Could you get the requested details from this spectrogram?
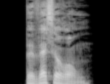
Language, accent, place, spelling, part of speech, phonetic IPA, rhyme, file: German, Germany, Berlin, Bewässerung, noun, [bəˈvɛsəʁʊŋ], -ɛsəʁʊŋ, De-Bewässerung.ogg
- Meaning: irrigation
